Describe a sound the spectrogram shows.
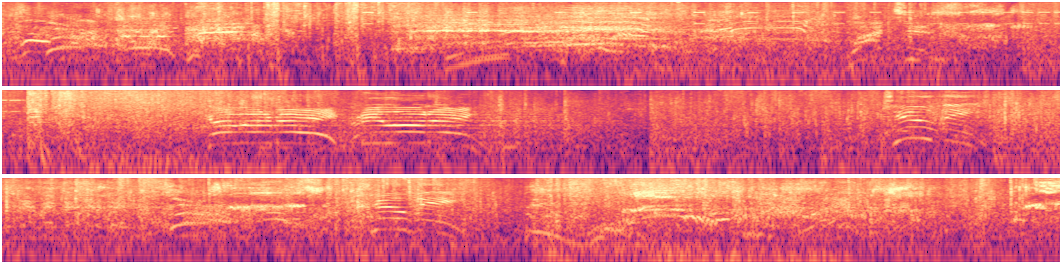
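Creatures screech and growl.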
